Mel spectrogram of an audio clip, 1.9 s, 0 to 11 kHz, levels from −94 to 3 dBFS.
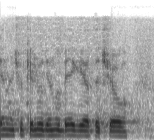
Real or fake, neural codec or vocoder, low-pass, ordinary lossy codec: fake; codec, 16 kHz, 8 kbps, FreqCodec, larger model; 7.2 kHz; Opus, 32 kbps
